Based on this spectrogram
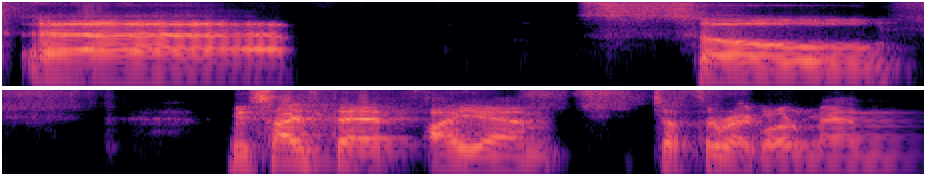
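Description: This man has an Italian accent and a bright, sharp tone. His medium pitch moves with fairly even intonation. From Italy, Rome. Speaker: YouTuber and wet shaving hobbyist. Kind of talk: casual interview chat.

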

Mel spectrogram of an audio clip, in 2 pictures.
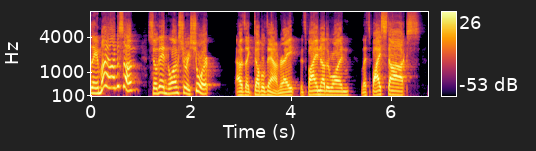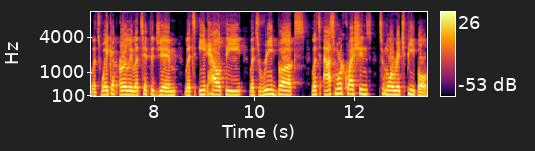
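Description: Recorded very cleanly against a silent background, a man speaks at a moderate pace in a plain, everyday voice, pitched fairly high with ordinary pitch variation. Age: 30s. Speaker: podcast host and life coach. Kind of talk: casual interview chat.

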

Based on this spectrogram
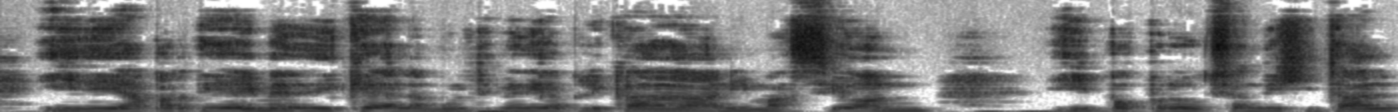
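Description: With a Rioplatense accent, a man speaks fairly quickly at a fairly high pitch with ordinary pitch variation, over noticeable background noise. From Brazil and Argentina. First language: Portuguese (speaking Spanish). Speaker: YouTuber and tech entrepreneur. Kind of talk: interview.

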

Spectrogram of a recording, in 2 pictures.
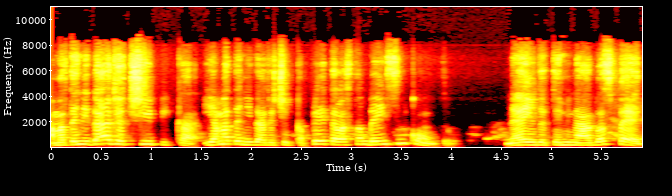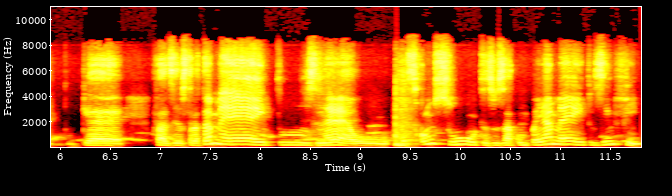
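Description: The voice swings very widely in pitch at a moderate pace. Background noise is noticeable. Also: woman, fairly high pitch for a woman. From São Paulo, Brazil. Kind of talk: interview answer.

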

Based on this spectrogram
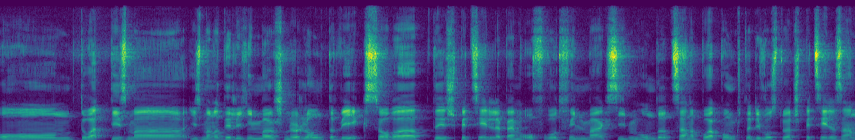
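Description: Hardly pausing, a man speaks fairly slowly at medium pitch with flat, monotone intonation. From Upper Austria, near Linz. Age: 20s. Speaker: professional mountain biker. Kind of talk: interview. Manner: halting, many repetitions.

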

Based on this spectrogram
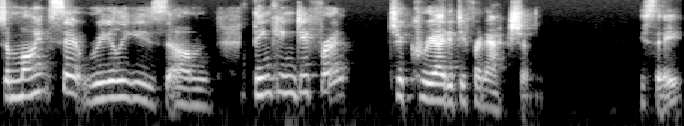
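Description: This woman has an Australian accent. She speaks with lively intonation. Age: 50s. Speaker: weight loss and life coach. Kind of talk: interview. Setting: remote call, audio only.

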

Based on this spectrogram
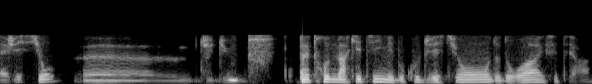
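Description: This man speaks at a very slow pace with fairly even intonation and a fairly low pitch. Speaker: teacher, podcaster and coach. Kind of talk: casual interview conversation. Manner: hesitant, many fillers and restarts.

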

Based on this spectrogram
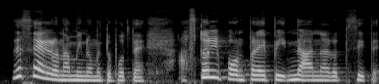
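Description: Keeping a moderate pace, a woman uses an ordinary speaking voice with lively intonation. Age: 50s. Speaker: podcast co-host. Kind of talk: casual chat.

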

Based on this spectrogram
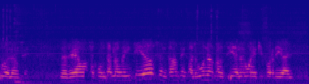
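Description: Background noise is noticeable behind this man. His voice is high-pitched and his intonation fairly even. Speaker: lawyer, amateur footballer. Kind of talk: phone interview.

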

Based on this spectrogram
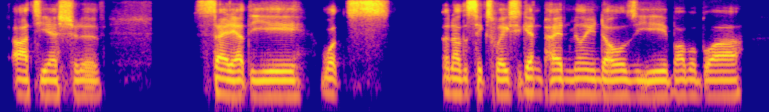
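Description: A man speaks at a moderate pace with an Australian accent. His medium-pitched voice stays flat and monotone. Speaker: stand-in podcast co-host. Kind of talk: casual chat.

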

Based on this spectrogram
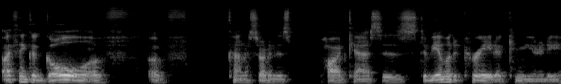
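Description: A man with an American accent and a very deep, low pitch, fairly even intonation, a fairly quick pace and long, frequent pauses. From Colorado. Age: young. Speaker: podcast co-host. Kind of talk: casual chat. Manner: halting.

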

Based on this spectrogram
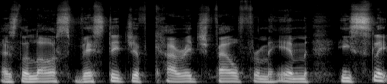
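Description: Simply an unforced reading voice.

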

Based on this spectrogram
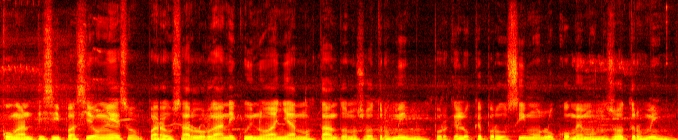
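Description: A man's medium-pitched voice at a moderate pace, ordinary pitch variation, noticeable background noise behind it. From Chiriquí, Panama. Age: young. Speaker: farmer. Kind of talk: interview. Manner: halting.

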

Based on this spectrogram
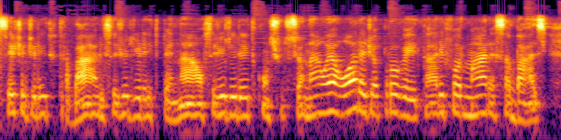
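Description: This woman talks fairly quickly at a medium pitch. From Rio Grande do Sul, southern Brazil. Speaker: public prosecutor. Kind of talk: interview. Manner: halting, with fillers.

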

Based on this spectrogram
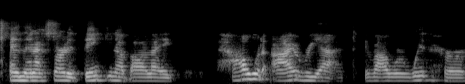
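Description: Hers is a plain, everyday voice, fairly low in pitch for a woman. She keeps a moderate pace and fairly even intonation. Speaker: podcast guest. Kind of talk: casual chat.

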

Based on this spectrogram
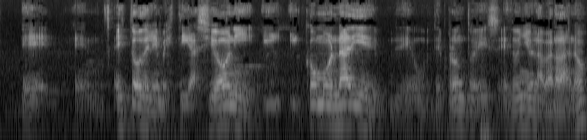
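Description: Noticeable background noise sits behind a man speaking at a medium pitch. He has an Argentine accent. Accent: Rioplatense Argentine Spanish. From Buenos Aires, Argentina (Munro). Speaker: paleontology technician. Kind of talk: casual interview.

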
